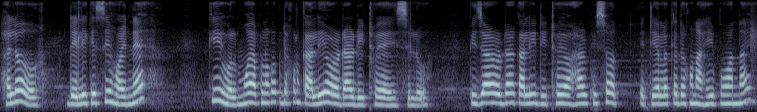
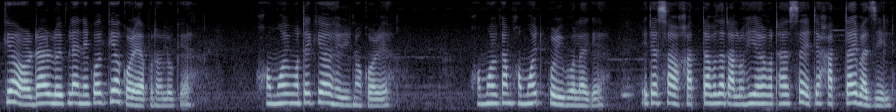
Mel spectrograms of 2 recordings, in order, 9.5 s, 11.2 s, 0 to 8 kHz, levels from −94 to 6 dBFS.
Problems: constant background noise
